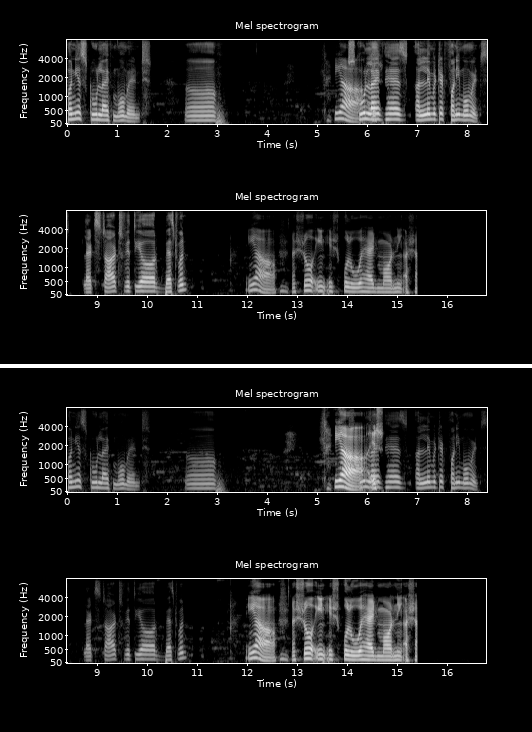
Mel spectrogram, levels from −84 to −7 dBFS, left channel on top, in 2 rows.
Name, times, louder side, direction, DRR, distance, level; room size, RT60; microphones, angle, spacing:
voice 1, 0.0-1.7 2.4-3.2 5.6-8.4 8.7-10.8, left 7 dB, 60° left, 0.3 m, -28 dB
voice 2, 5.1-6.3 12.0-15.4, right 7 dB, 80° right, 0.4 m, -24 dB
head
